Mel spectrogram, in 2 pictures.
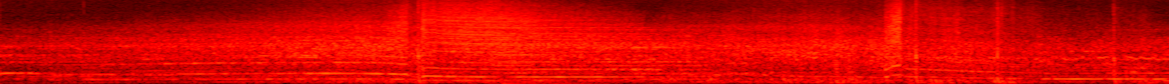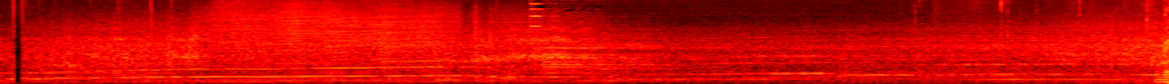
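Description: Race cars in a virtual racing video game at the Nürburgring drone past with engine notes climbing and falling through gear changes, a continuous layered whine of several cars under commentary-style talk.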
